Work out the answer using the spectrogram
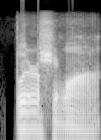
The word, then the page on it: bourgeois: American English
